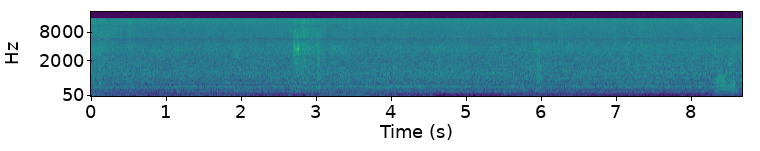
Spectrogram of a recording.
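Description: A dense, steady hum of many honey bees fills the air around an open beehive, a continuous swarm-like drone at moderate distance with no voices.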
